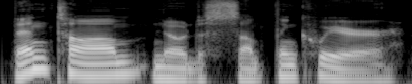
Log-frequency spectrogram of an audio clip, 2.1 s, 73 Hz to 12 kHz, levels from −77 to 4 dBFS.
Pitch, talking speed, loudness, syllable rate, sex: 115 Hz, 145 wpm, -19 LUFS, 4.8 syllables/s, male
